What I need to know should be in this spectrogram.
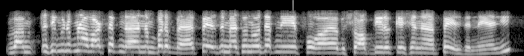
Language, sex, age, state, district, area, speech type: Punjabi, female, 45-60, Punjab, Fatehgarh Sahib, rural, conversation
